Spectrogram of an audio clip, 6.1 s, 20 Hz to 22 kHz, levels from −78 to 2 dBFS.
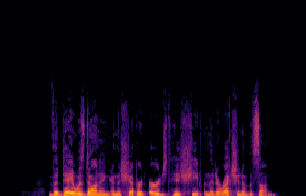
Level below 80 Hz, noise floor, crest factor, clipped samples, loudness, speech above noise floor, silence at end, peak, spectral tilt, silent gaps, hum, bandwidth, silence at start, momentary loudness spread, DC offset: -62 dBFS; -80 dBFS; 18 dB; under 0.1%; -23 LUFS; 58 dB; 0.65 s; -6 dBFS; -7 dB/octave; none; none; 11.5 kHz; 0.95 s; 14 LU; under 0.1%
